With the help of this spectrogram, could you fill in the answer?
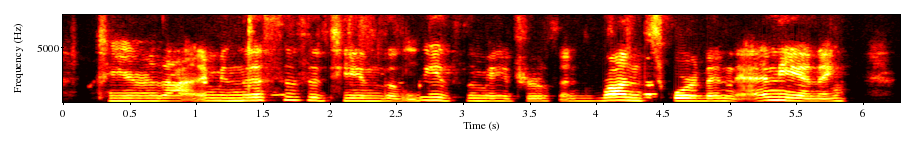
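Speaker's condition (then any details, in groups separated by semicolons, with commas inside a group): ALS; young onset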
